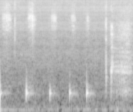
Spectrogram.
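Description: Felt-tip marker hatching short lines across a whiteboard: a regular run of brief strokes, about three a second, with a couple of small clicks near the end.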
